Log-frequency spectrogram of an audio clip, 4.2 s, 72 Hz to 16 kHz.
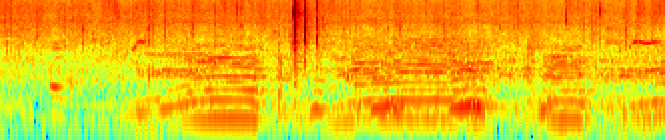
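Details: Angus and Black Baldy weaner cattle at a sale in Casino, 12 March 2021, several overlapping calls: drawn-out harmonic moos rising and falling, one caller following another, with a sharp clatter near the middle and faint yard noise.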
